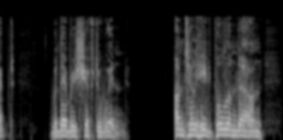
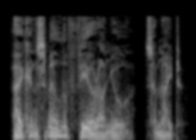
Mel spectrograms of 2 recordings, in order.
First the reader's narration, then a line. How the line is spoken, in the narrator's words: the Red Woman said softly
